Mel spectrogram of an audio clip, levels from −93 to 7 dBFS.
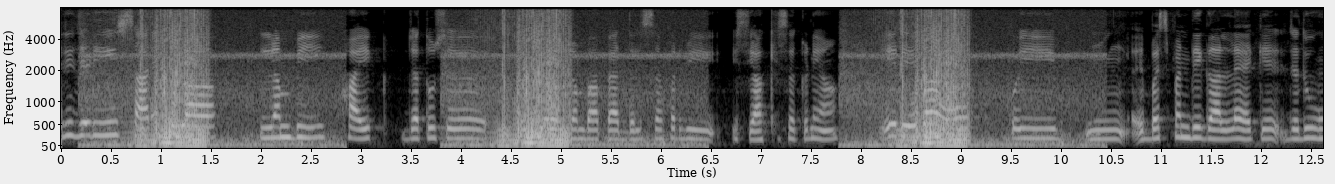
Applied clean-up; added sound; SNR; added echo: none; Insect; -3 dB; none.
